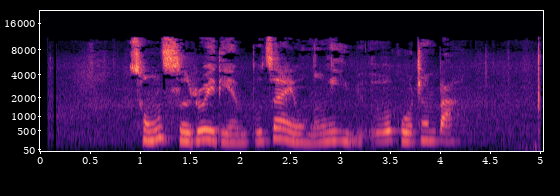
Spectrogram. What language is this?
Chinese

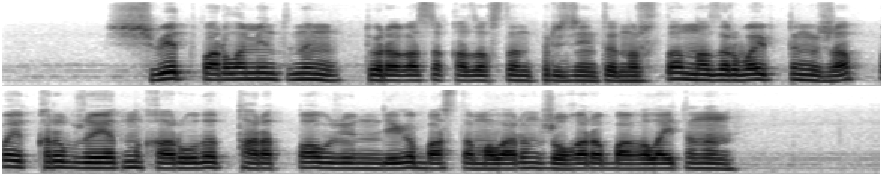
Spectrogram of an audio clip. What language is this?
Kazakh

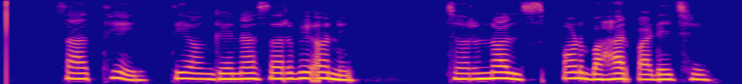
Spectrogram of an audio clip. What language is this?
Gujarati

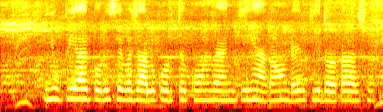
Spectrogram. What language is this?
Bangla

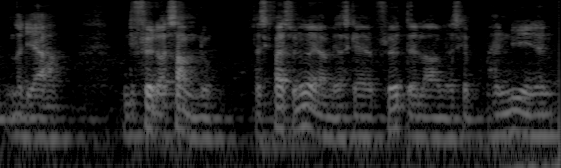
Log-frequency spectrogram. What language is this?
Danish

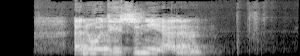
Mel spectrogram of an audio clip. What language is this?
Kabyle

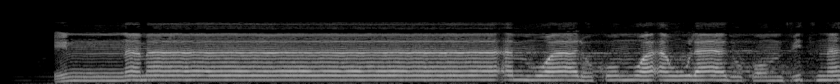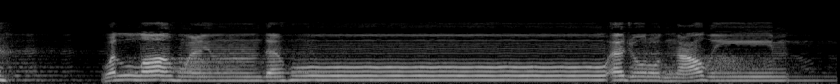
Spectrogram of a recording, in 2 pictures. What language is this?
Arabic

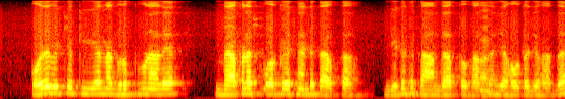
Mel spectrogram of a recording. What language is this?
Punjabi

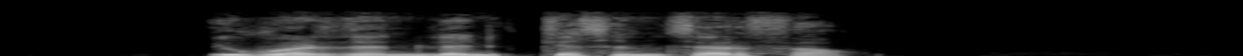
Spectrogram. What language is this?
Kabyle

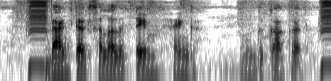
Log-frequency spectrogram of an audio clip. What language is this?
Kannada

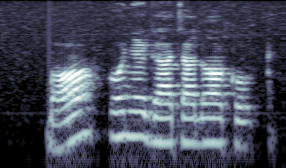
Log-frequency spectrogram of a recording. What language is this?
Igbo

